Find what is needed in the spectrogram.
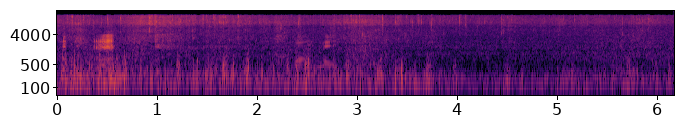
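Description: Wind buffeting the microphone: a steady low rumble, with brief snatches of faint voices in the first half.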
